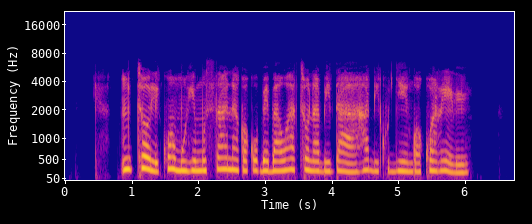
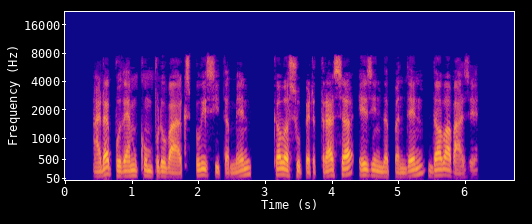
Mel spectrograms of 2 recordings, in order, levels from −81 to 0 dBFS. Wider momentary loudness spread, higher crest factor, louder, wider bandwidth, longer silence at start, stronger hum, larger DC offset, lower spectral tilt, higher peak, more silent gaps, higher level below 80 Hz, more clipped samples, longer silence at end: about the same, 8 LU vs 9 LU; about the same, 16 dB vs 18 dB; about the same, -17 LUFS vs -19 LUFS; second, 6.4 kHz vs 8 kHz; first, 0.85 s vs 0.4 s; neither; neither; first, -7.5 dB/octave vs -4 dB/octave; about the same, -2 dBFS vs -2 dBFS; second, none vs 1.89-1.96 s, 2.81-3.13 s, 3.78-3.83 s, 4.35-4.40 s, 4.89-4.93 s; about the same, -56 dBFS vs -60 dBFS; neither; first, 0.7 s vs 0.55 s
